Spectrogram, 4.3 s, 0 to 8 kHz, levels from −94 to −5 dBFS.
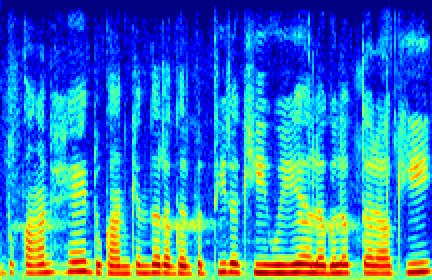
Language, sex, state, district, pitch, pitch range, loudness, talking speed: Hindi, female, Madhya Pradesh, Bhopal, 230 Hz, 225-240 Hz, -13 LUFS, 195 wpm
